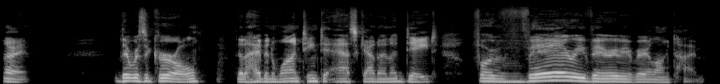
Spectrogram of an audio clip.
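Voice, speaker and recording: A man in his forties co-hosting a movie podcast in relaxed chat, rambling and laughing often. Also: medium pitch, no echo, studio quality. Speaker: podcast co-host. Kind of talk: casual chat.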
